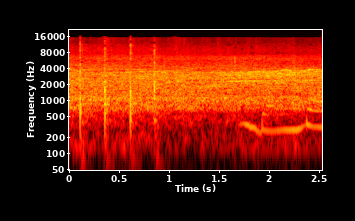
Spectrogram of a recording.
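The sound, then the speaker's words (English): A short burst of applause: four sharp, evenly spaced claps in the first second. A steady hiss and a faint low wavering tone follow. “Oh, snap. Round of applause.”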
